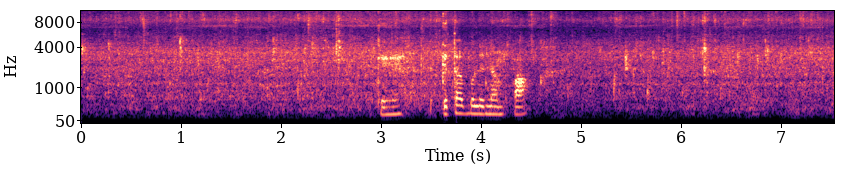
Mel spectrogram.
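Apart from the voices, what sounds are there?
rain falling on plant roots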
